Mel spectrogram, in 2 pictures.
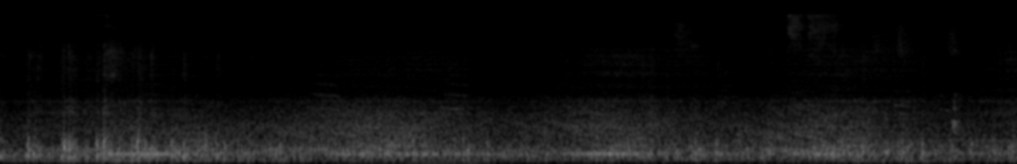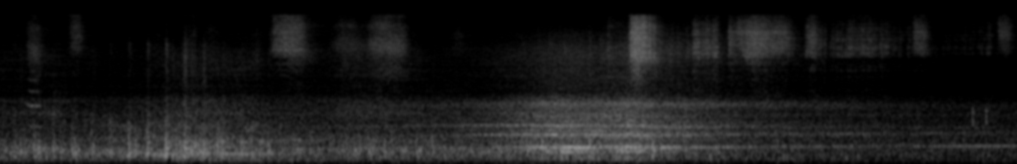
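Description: NJ Transit double-deck commuter train rolling past along the platform, a steady rumble of wheels on rail. It swells to its loudest about twenty seconds in with a ringing tone over the rumble, then fades away.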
